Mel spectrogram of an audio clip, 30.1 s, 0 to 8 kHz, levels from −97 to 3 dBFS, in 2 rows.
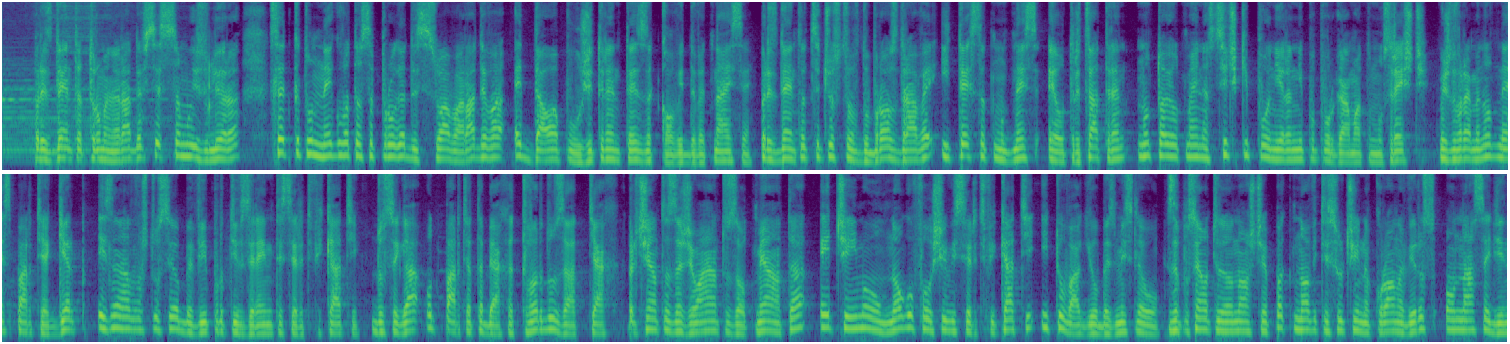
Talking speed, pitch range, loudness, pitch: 165 wpm, 120-150 Hz, -20 LUFS, 135 Hz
